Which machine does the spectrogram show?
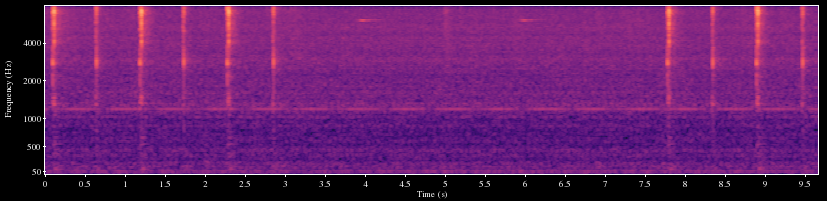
valve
